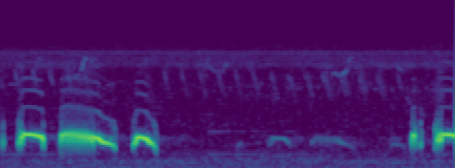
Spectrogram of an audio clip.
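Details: Spotted dove singing actively: a short coo, a long, full coo and a downward-curving one in quick order, then a quiet gap with faint distant dove notes and light high chirping before the next coo starts.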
